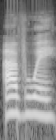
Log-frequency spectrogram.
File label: "avouer", French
